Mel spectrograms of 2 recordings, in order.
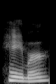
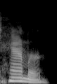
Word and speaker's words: Hamer: It is Hamer. You're 100% right, but not one podcast host of the 5 that I listened to pronounced her name right. Everybody was Hammer.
